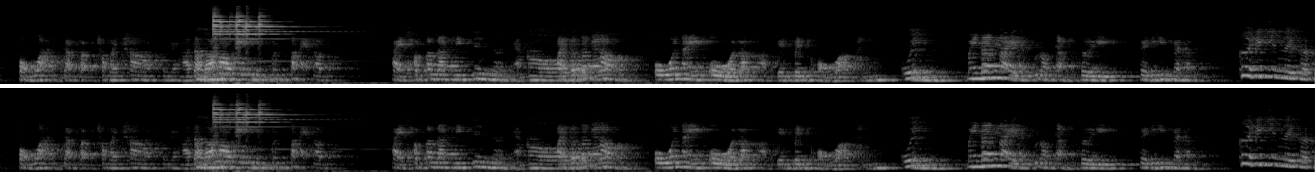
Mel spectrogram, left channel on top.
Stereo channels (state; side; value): quieter; right; 3.1 dB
